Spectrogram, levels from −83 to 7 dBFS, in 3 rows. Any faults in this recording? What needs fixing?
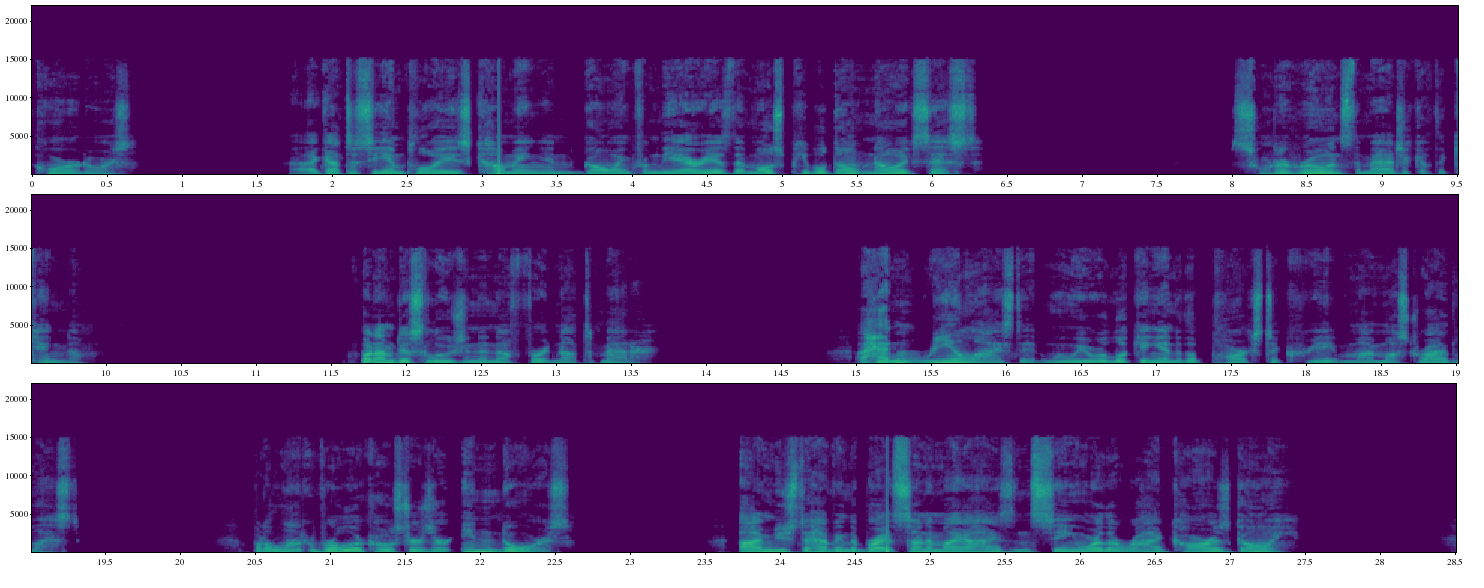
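Two sharp bangs at 3.11 s and 24.71 s, both invalid numbers at full scale. A calculation blew up, pinning the output at full scale for about 5 ms. Clamp or sanitise non-finite values before output so a bad calculation can't reach the speakers.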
